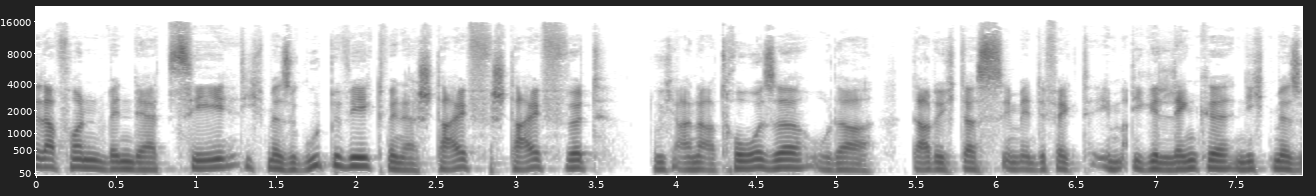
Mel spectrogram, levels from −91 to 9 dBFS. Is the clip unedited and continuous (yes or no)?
no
